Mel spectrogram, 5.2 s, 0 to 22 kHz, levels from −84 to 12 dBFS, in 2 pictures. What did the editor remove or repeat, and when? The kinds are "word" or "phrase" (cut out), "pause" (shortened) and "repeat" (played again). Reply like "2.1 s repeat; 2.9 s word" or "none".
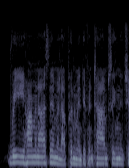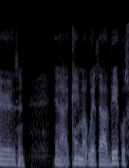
none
